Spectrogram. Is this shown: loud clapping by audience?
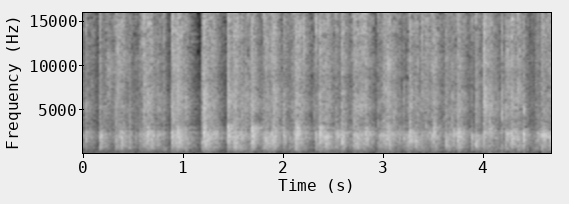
yes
